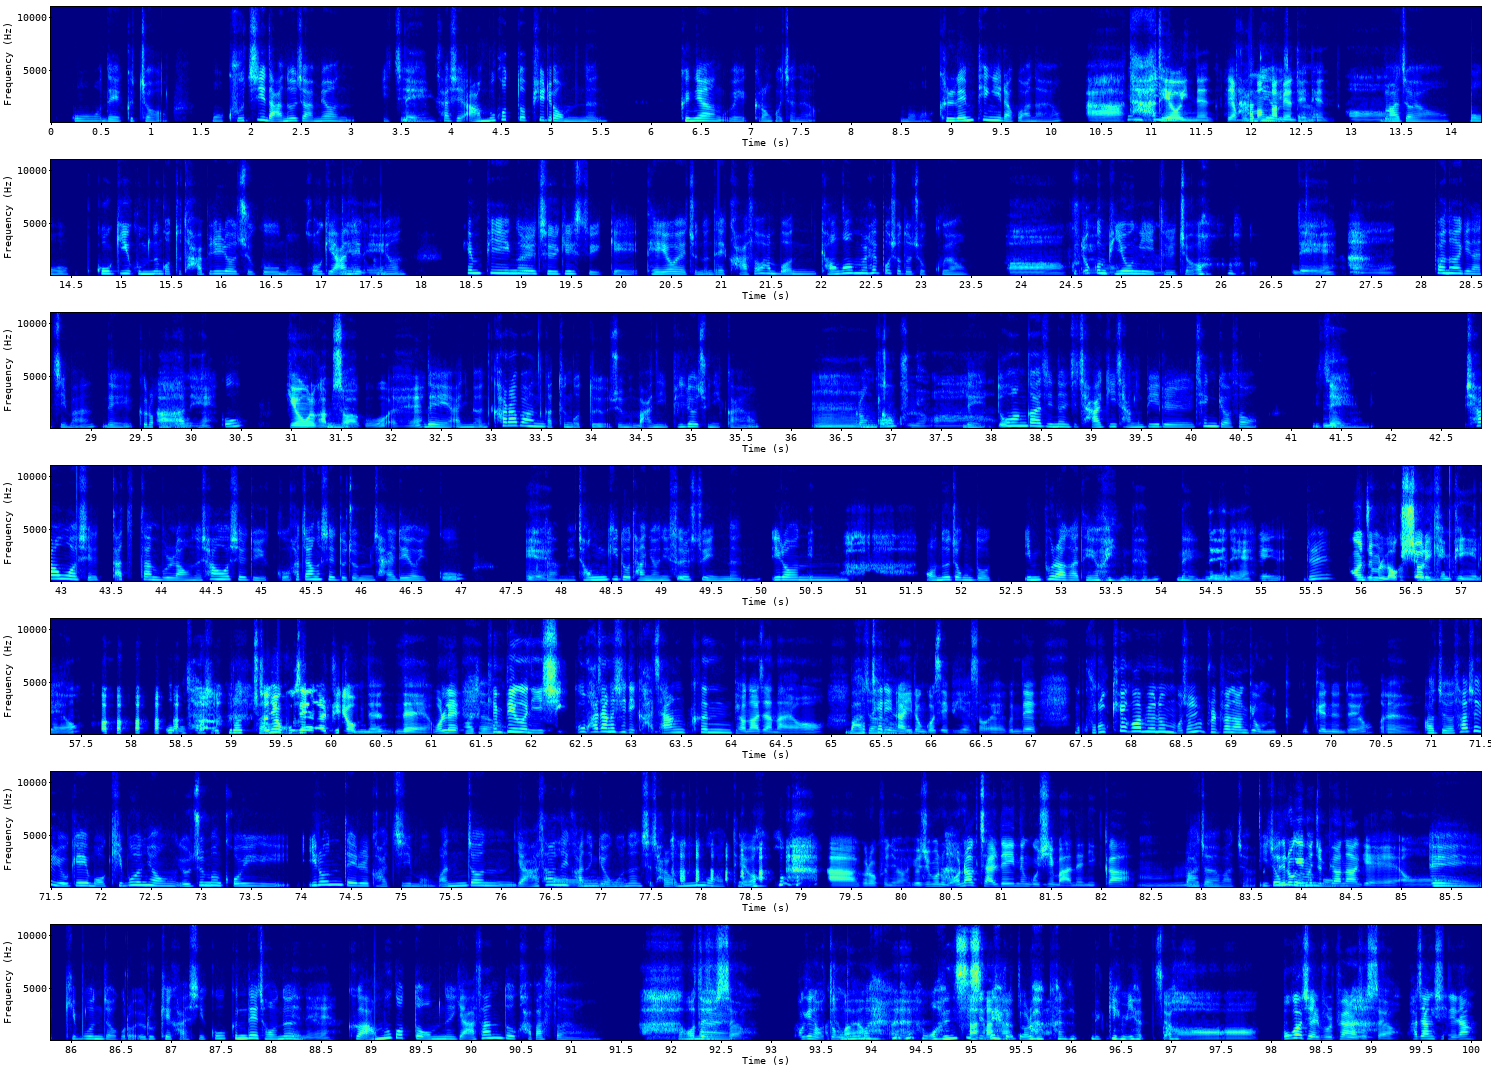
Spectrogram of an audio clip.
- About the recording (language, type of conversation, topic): Korean, podcast, 캠핑 초보에게 가장 중요한 팁은 무엇이라고 생각하시나요?
- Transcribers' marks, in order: other background noise; tapping; laugh; laughing while speaking: "되어 있는"; laugh; laugh; laugh; laughing while speaking: "정말 원시 시대로 돌아간 느낌이었죠"; laugh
